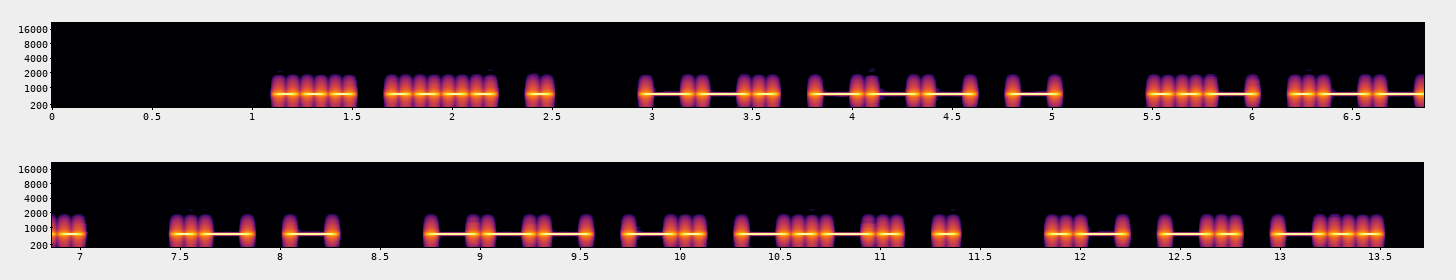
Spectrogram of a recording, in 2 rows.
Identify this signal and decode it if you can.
Morse code, heard as a keyed tone, about 17 wpm, 700 Hz. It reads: SHE GOT UP AT ONCE AND
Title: Sentences from Top 1100 Words 17wpm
